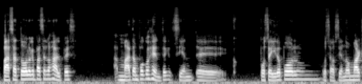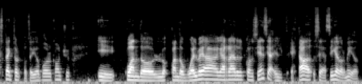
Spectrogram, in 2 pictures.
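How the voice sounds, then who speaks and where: A man's voice: fairly high pitch, fairly even intonation, unhurried. A man co-hosting a casual chat about a TV series, talking in a rambling way with frequent restarts. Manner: rambling, with many restarts and fillers. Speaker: co-host.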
